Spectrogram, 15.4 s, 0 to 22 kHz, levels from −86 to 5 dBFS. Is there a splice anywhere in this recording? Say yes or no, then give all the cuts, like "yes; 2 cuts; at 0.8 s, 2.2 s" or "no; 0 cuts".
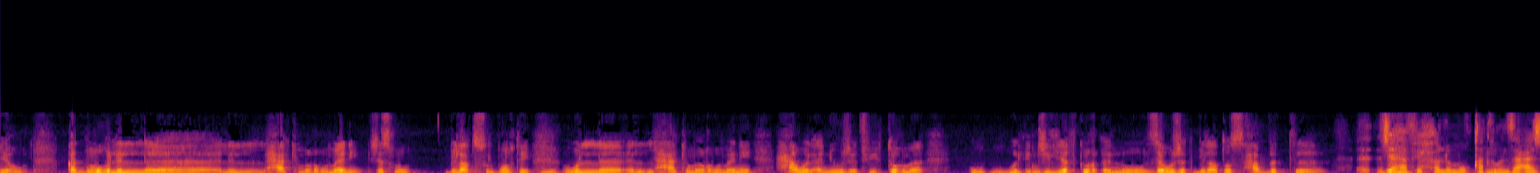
yes; 1 cut; at 4.4 s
